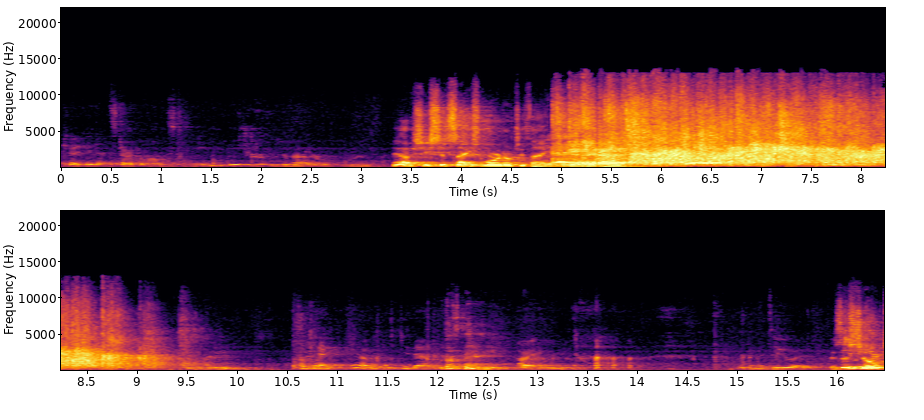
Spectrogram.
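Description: A small string band plays acoustic instruments.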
